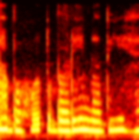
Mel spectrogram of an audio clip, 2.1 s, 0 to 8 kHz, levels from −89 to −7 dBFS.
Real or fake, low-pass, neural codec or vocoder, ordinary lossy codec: real; 7.2 kHz; none; none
